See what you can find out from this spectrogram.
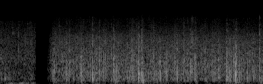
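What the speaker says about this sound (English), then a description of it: "as the heavy rain continues" Heavy rain pours steadily on the Lithuanian wilderness, a dense close hiss of drops striking surfaces that drops out for an instant before resuming.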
